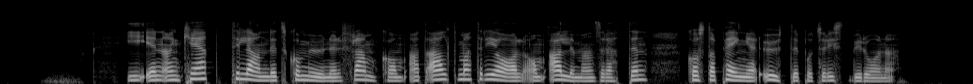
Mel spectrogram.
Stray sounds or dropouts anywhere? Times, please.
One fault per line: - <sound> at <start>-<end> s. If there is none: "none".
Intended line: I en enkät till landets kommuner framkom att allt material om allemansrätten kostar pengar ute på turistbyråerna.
none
